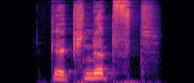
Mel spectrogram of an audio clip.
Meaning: past participle of knüpfen
- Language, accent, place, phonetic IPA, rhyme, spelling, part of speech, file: German, Germany, Berlin, [ɡəˈknʏp͡ft], -ʏp͡ft, geknüpft, verb, De-geknüpft.ogg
